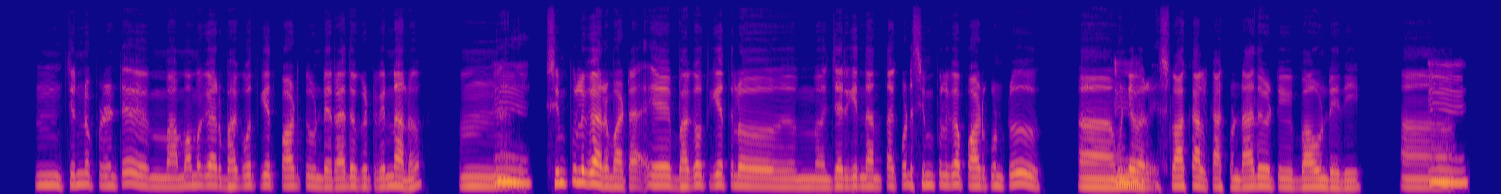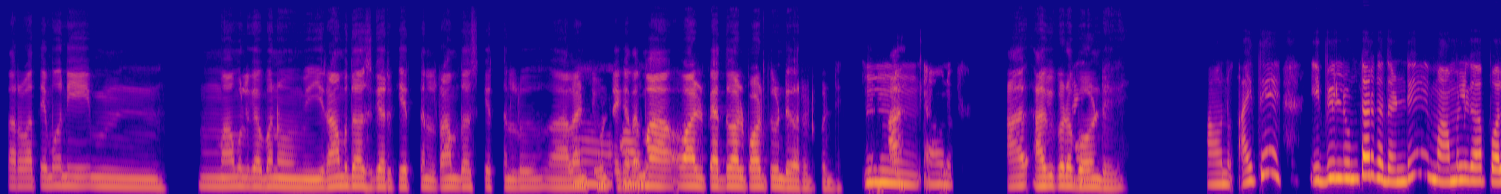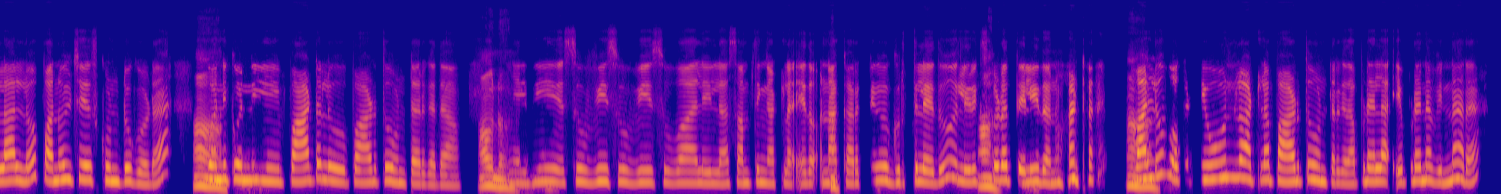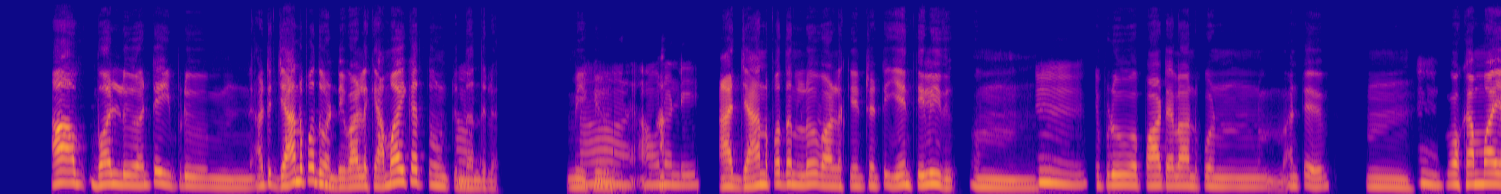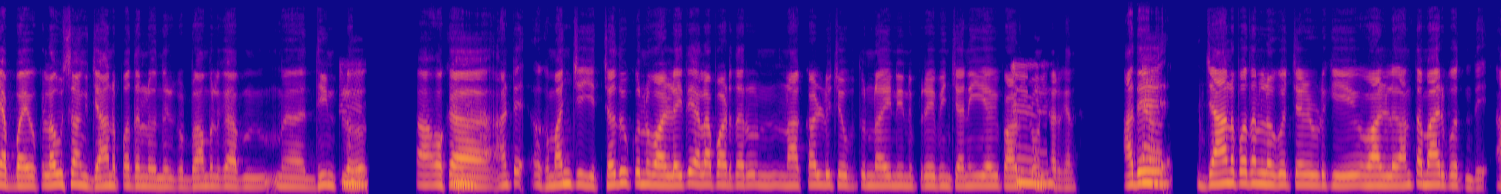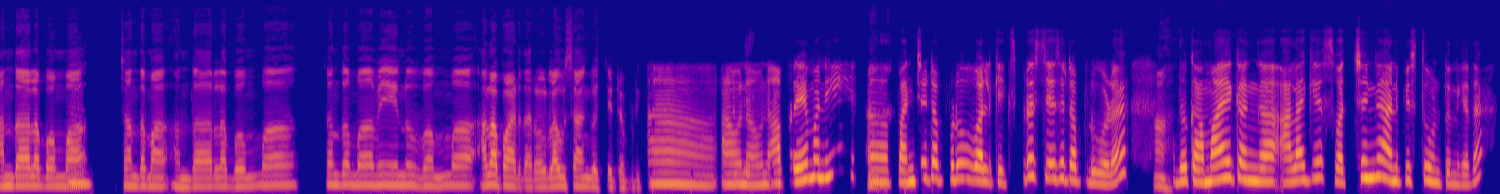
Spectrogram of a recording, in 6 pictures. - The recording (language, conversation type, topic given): Telugu, podcast, ఒక పాట వింటే మీ చిన్నప్పటి జ్ఞాపకాలు గుర్తుకు వస్తాయా?
- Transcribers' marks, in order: "ఉండేవారు" said as "ఉండేరు"; in English: "సింపుల్‌గా"; in English: "సింపుల్‌గా"; tapping; other background noise; other noise; in English: "కరక్ట్‌గా"; in English: "లిరిక్స్"; laughing while speaking: "తెలీదనమాట"; in English: "ట్యూన్‍లో"; in English: "లవ్ సాంగ్"; "బాంబులుగా" said as "మాములుగా"; singing: "అందాల బొమ్మ, చందమావే నువ్వమ్మా"; in English: "లవ్"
